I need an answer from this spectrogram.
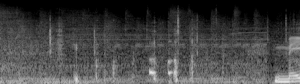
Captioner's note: laughs to myself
